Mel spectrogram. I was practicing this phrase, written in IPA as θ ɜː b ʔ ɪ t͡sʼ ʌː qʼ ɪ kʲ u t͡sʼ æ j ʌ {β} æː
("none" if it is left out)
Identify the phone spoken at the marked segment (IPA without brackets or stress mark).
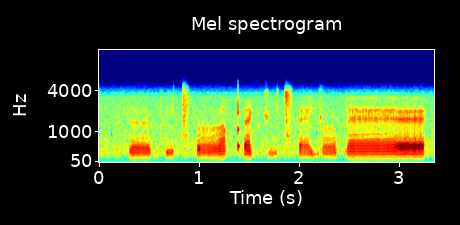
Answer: b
